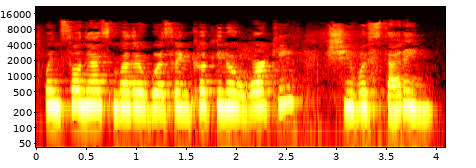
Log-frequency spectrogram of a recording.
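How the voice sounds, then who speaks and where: A woman's voice: a little high, measured pace, a little hiss or hum. Woman reading expressively to young children. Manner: expressive, emphatic, addresses young listeners directly. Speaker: judge reading a children's story. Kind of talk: storytime read-aloud to young children.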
